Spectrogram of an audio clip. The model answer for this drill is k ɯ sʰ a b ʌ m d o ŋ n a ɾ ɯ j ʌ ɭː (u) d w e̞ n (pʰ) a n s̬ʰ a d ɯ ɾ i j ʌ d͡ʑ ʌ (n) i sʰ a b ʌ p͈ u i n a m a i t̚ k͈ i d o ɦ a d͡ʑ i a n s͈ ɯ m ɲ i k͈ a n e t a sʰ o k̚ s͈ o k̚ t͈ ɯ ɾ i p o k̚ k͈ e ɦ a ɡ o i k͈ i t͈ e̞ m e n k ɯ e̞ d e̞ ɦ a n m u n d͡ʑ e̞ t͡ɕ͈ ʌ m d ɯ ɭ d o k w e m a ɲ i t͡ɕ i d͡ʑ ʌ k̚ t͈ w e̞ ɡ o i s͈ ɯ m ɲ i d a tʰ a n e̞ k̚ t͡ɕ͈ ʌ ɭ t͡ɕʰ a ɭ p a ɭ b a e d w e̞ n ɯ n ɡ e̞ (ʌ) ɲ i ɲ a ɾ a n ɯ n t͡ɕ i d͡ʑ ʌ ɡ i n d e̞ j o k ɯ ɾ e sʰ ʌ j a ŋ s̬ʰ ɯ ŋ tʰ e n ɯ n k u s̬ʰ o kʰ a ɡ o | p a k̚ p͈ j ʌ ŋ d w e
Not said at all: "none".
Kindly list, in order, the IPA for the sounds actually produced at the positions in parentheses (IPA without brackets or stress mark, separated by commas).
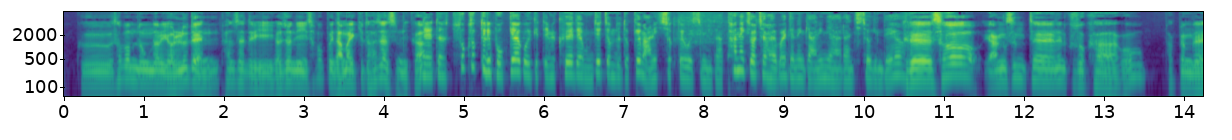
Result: u, pʰ, ɲ, a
